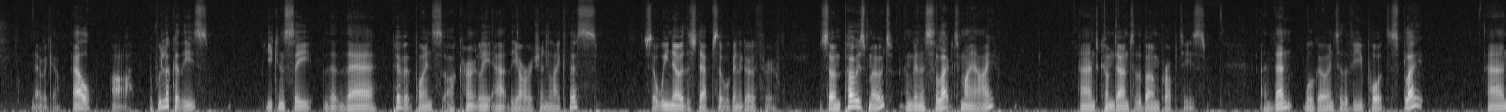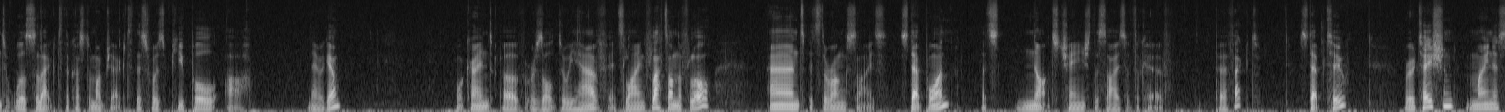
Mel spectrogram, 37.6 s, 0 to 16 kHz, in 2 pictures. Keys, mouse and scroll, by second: 1.0-1.7 drag, 2.8 r, 7.8-10.1 middle drag, 10.1-11.2 scroll up 2, 11.2 click, 12.1-15.2 shift+middle drag, 16.4-17.5 drag, 17.5-18.9 scroll down 6, 18.9-21.9 drag, 23.5-30.9 middle drag, 30.9 click, 31.5 scroll down 5, 32.0-35.0 middle drag, 36.0-37.6 drag.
